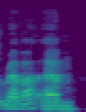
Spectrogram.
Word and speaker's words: Reva: I'm sort of torn between Reva and Reva. Kat, let's go to you first. Sort of, do you pronounce it Reva? I suppose that's how the fifth brother says it. He's like Reva. I pronounce it the fifth brother way of Reva, but I've heard people say it both ways. It just depends whether you prefer your E's one way or the other.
